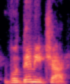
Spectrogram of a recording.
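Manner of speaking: Vodenichar, loud stress on DE; voDEnichar, stressed third syllable from the end; antepenultimate stress. Shown as a demonstration. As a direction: punch the DE in Vodenichar. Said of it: "fixed antepenultimate stress".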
